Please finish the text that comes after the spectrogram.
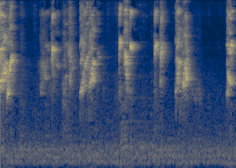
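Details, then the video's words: Caged lovebird colony in a mini aviary calling: a string of short, piercing, squeaky chirps and chattery bursts spaced a fraction of a second apart. "Suara Lovebird Koloni Bikin Burung Lain Ikut Ngekek Panjang"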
